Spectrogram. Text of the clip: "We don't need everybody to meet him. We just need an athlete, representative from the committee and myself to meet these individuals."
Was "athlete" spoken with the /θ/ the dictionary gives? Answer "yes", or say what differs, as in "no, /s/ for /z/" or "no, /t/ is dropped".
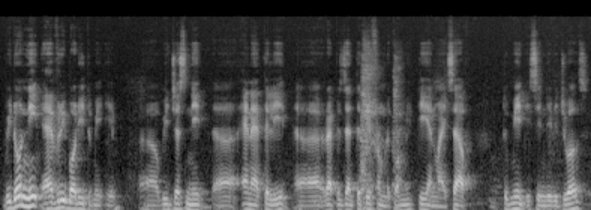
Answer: no, /t/ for /θ/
